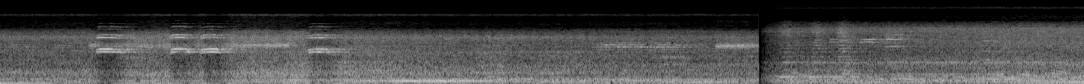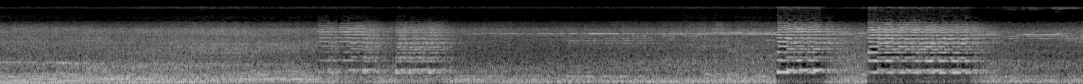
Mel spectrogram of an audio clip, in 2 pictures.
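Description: Horns honk repeatedly in traffic.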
